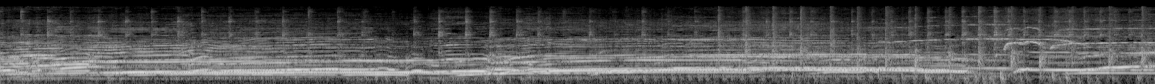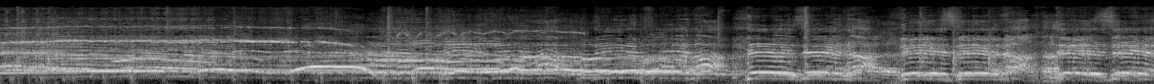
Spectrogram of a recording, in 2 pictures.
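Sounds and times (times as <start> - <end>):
sharp claps: 0.2 - 16.1
men chanting together: 16.9 - 23.0.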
